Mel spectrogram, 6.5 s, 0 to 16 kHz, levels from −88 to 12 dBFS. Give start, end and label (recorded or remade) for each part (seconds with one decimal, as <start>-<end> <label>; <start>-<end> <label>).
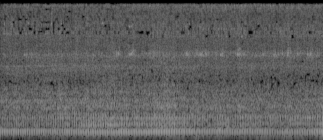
0.0-6.5 recorded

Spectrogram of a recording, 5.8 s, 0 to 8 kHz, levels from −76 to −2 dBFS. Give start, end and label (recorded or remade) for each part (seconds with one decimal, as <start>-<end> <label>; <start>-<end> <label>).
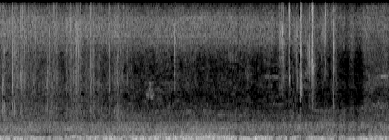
0.0-0.8 remade; 0.8-1.5 recorded; 1.5-4.2 remade; 4.2-5.0 recorded; 5.0-5.8 remade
